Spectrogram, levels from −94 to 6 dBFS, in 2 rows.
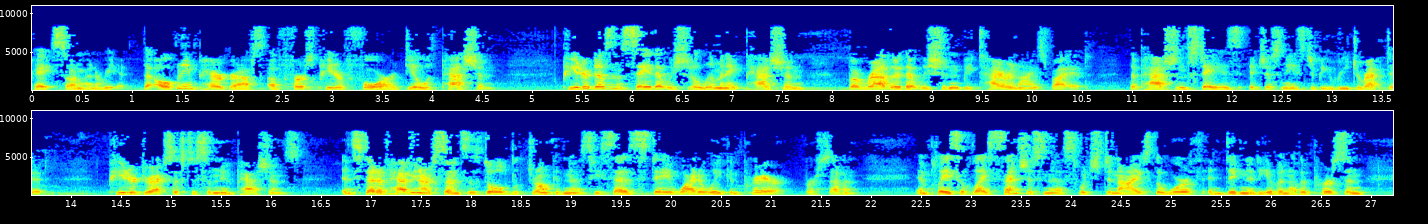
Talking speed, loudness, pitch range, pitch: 175 wpm, -21 LUFS, 150-190 Hz, 170 Hz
